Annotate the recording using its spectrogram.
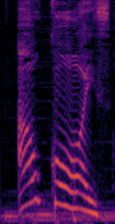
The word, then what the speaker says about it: alcoóis: Álcool no plural tem um acento no segundo O, alcoóis.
